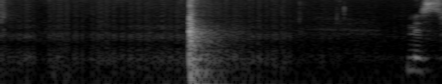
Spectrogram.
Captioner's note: gavel hitting dais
